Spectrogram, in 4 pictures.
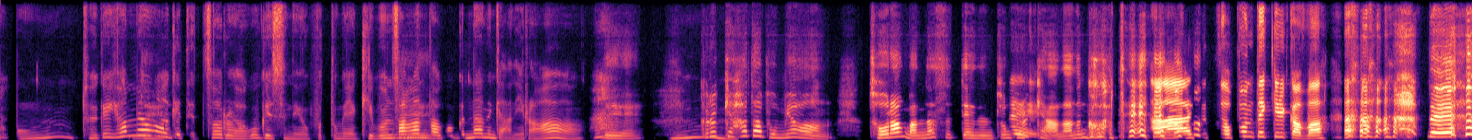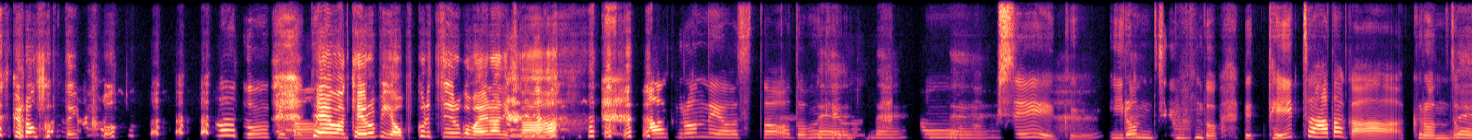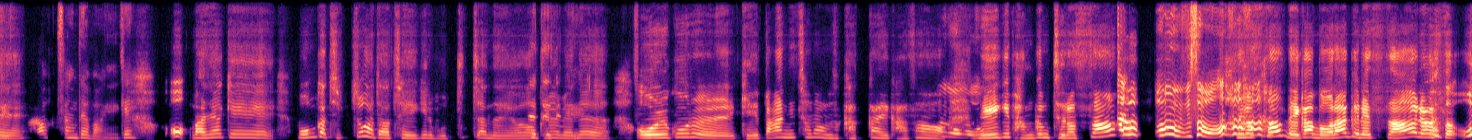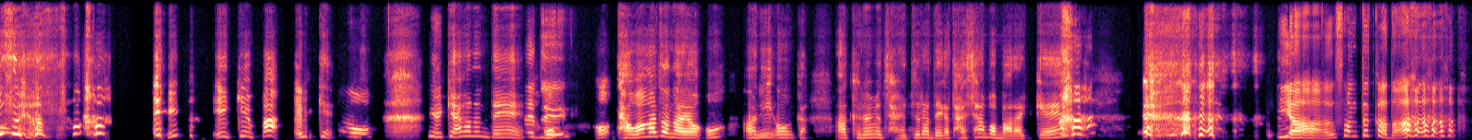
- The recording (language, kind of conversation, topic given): Korean, podcast, 휴대폰을 보면서 대화하는 것에 대해 어떻게 생각하세요?
- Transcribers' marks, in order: other background noise; laughing while speaking: "같아요"; laugh; laughing while speaking: "네 그런 것도 있고"; laugh; laugh; laughing while speaking: "질문도"; distorted speech; laugh; laugh; laughing while speaking: "웃으면서 이렇게 빠 이렇게 이렇게 하는데"; laugh; laugh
